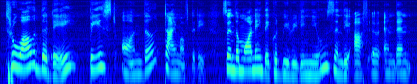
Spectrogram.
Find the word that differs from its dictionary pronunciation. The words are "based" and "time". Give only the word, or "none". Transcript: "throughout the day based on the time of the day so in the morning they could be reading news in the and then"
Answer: none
